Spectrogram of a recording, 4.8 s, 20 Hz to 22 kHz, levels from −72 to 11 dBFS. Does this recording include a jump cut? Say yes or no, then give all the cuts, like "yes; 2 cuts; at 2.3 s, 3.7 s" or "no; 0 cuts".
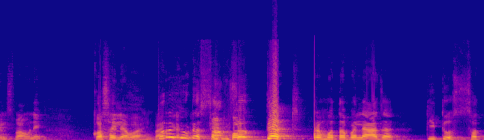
yes; 1 cut; at 3.1 s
